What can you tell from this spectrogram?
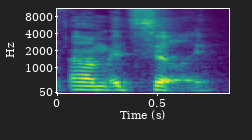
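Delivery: normal talking voice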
